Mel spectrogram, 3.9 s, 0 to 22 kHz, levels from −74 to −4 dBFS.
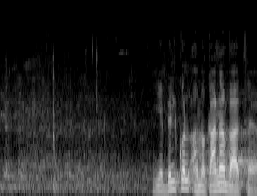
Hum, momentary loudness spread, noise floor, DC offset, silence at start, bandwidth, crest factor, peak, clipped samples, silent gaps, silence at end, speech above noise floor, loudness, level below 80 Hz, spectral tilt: none; 24 LU; -46 dBFS; under 0.1%; 0 s; 11.5 kHz; 20 dB; -4 dBFS; under 0.1%; none; 0 s; 26 dB; -21 LUFS; -62 dBFS; -7.5 dB/octave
